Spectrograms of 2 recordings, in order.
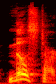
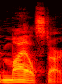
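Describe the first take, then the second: First: The first syllable sounds like 'mill'. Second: The first syllable sounds like 'mile'. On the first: The speaker calls it wrong. "I was going like Millstar because we're milling" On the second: The speaker calls it right. "they all said Milestar"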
